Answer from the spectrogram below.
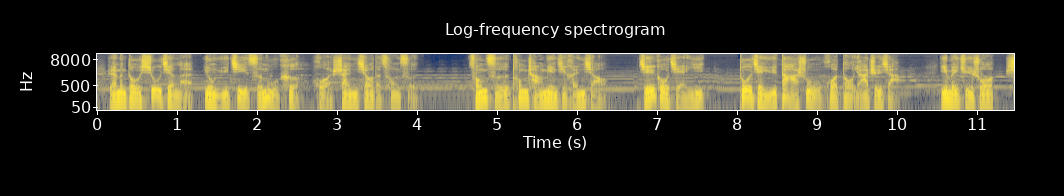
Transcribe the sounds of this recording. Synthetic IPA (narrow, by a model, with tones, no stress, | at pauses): ɻə˧˥nmə˨nt̪o˥ʊɕjo˥ʊt͡ɕjɛ˥˩nlə̰˩jʊ˥˩ŋy˧˥t͡ɕi˥˩t͡sʰɹ̩˧˥mu˥˧kʰɤ˥˩ | xwɔ̰˥˩ʂa˥nɕjɑ˥˩ʊd̪ə˨t͡sʰʊ˧˥ŋt͡sʰɹ̩˧˥˦ | t͡sʰʊ˧˥ŋt͡sʰɹ̩˨˧˩t̪ʰʊ˥ŋʈ͡ʂʰɑ˧˥ŋmjɛ˥˧nt͡ɕi˥˩xə˧˥nɕjɑ̰˨˩˦ʊ | t͡ɕjɛ˧˥ko˥˩ʊt͡ɕjɛ̰˨˩ni˥˩ | t̪wɔ˥t͡ɕjɛ˥˩ny˧˥t̪a˥˧ʂu˥˩xwɔ˥˩t̪o˨˩ʊja̰˧˥ʈ͡ʂɻ̩˥ɕja̰˥˩ | i˥nwe˥˧ɪt͡ɕy˥˩ʂwɔ˥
